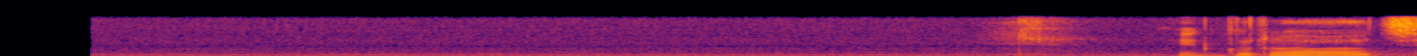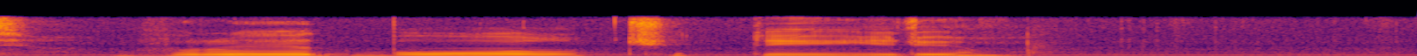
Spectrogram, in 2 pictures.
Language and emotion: Russian, sad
